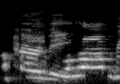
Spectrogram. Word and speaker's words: Harambee: I said it wrong. It's Harambee. Harambee.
